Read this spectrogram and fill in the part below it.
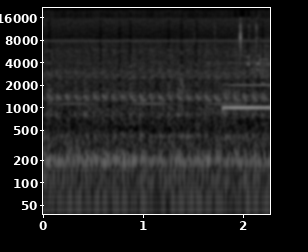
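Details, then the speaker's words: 2001 Dodge Dakota with a faulty, incorrect undersized battery; the starter turns slowly with a labored, dragging rhythm as the voltage falls from 11.72 V to about 9 V while cranking, so the slow cranking comes from the weak battery. "Our start voltage is 11.72. Engine's cranking real slow now. Dropping down to 9 volts."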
